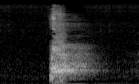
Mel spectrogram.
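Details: A young male Dachshund that has just learned to bark sees his own reflection in a fireplace glass screen and gives a single sharp, loud protective warning bark that fades quickly.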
